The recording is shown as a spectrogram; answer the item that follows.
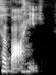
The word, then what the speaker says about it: Hawaii: And the W is still pronounced as a V. They do not have a V in their alphabet. So their W makes a V sound. So Hawaii is actually pronounced Hawaii.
